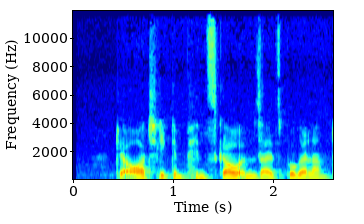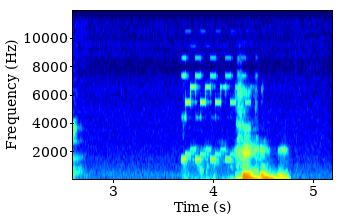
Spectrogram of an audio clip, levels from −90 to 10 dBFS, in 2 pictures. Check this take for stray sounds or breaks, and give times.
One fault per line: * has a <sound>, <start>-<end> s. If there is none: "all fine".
* has a laugh, 3.7-4.8 s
